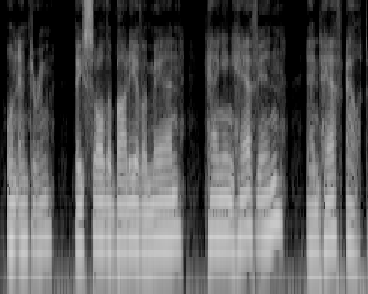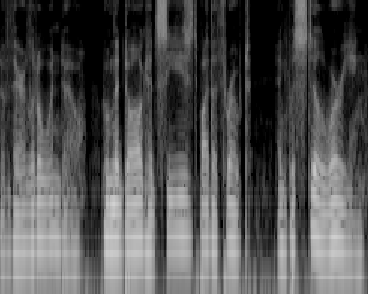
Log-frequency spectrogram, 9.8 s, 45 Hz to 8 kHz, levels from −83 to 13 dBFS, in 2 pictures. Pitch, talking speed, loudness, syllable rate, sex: 110 Hz, 190 wpm, -20 LUFS, 4.8 syllables/s, male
